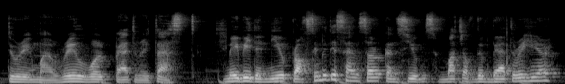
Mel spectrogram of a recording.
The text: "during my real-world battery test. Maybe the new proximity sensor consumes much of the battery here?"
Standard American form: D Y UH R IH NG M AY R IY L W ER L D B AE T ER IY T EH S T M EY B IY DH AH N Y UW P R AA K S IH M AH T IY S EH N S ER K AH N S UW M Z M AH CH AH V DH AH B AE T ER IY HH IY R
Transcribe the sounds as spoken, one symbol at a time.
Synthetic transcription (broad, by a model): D Y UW R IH NG M AY R IY L W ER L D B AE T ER IY T EH S T M EY B IY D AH N Y UW P R AA K S IH M AH T IY S EH N S ER K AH N S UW M S M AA CH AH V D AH B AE T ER IY HH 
